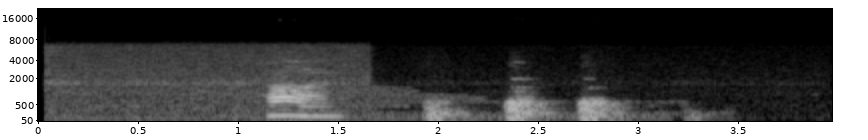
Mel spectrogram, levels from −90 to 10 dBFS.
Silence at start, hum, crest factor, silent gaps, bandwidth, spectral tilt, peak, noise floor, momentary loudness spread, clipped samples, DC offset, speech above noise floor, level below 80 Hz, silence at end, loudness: 0.05 s; none; 22 dB; none; 7.6 kHz; -7.5 dB/octave; -6 dBFS; -66 dBFS; 23 LU; under 0.1%; under 0.1%; 42 dB; -56 dBFS; 0.65 s; -26 LUFS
